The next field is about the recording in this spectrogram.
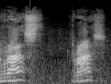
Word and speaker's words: Rush: Muy actual, se llama Rush, pero se escribe R-U-S-H...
